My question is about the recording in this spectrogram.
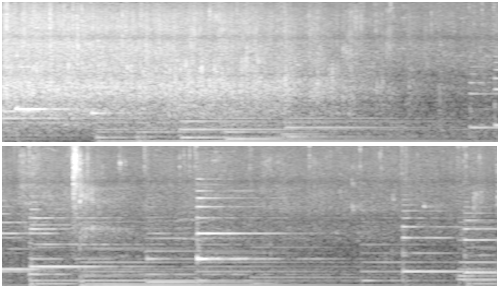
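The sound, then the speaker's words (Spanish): A church audience, rising to its feet, claps steadily for Jesus, the dense patter loudest at the start and gradually thinning, while sustained keyboard chords swell and change underneath. “Denle un aplauso a Jesús y póngase de pie.”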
